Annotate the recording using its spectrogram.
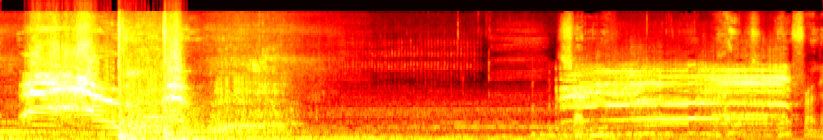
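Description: A man's voice growling and roaring in imitation of a fire-breathing monster for about three seconds. Then comes a quieter low hum, and a long, steady held note in the last two seconds.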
